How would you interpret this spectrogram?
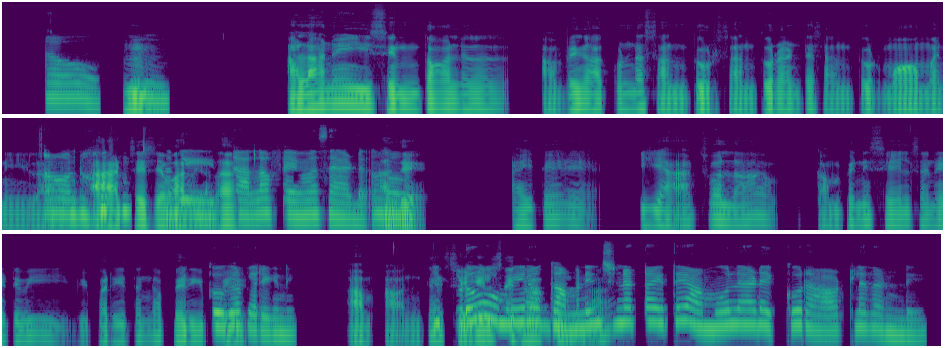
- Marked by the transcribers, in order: in English: "మామ్"; other background noise; in English: "యాడ్"; in English: "ఫేమస్ యాడ్"; in English: "యాడ్స్"; in English: "కంపెనీ సేల్స్"; tapping; in English: "యాడ్"
- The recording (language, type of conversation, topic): Telugu, podcast, పాత టీవీ ప్రకటనలు లేదా జింగిల్స్ గురించి మీ అభిప్రాయం ఏమిటి?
